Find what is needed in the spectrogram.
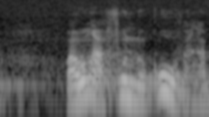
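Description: A woman speaking into a microphone after a brief pause, her voice rising and falling in pitch.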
